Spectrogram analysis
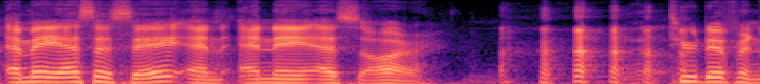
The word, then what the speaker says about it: Felipe Massa: You know how like, they pronounce error as It's R as in yeah. It's Massa and NASR.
